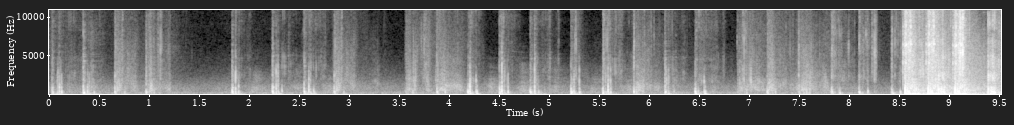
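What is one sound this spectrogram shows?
Footsteps tap steadily on hard ground.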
